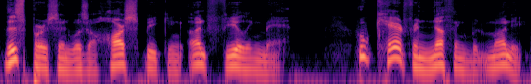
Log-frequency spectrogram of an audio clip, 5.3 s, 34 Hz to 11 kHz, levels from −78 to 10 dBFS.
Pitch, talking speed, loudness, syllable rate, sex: 110 Hz, 160 wpm, -20 LUFS, 4.8 syllables/s, male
